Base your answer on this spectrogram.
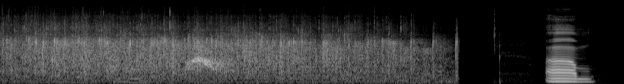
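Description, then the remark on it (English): A burst of dense, steady hand clapping like an applause sound effect runs for about four seconds, then cuts off abruptly, followed by a short vocal exclamation. “Hand claps to that again, one more time.”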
